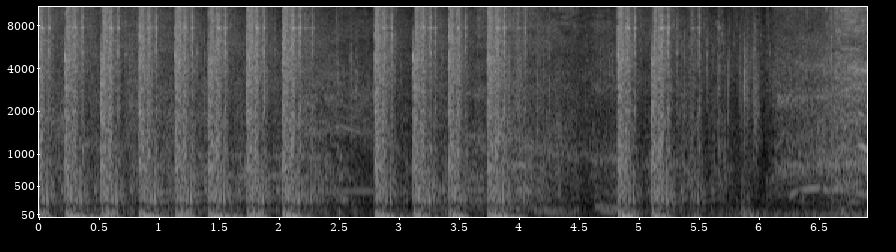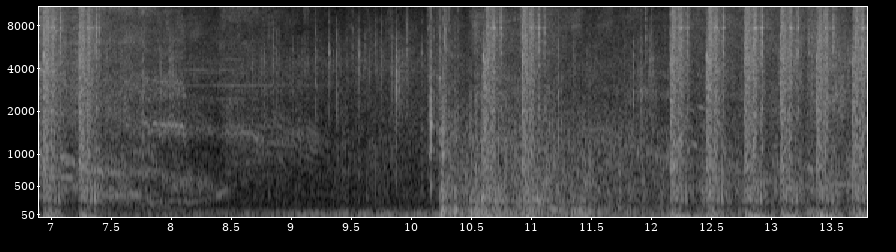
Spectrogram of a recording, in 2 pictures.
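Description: Rapid, evenly spaced gunfire from the zombie survival game 7 Days to Die, loud bursts of repeated shots with brief pauses between volleys and a denser run of fire toward the end.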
